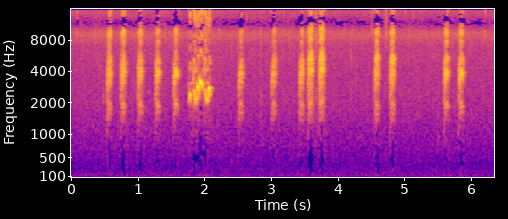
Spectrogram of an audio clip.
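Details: A fully active local sooty-headed bulbul repeats sharp short chips about every quarter second, slips in one brief gurgling warble, then goes on with spaced single and paired chips.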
